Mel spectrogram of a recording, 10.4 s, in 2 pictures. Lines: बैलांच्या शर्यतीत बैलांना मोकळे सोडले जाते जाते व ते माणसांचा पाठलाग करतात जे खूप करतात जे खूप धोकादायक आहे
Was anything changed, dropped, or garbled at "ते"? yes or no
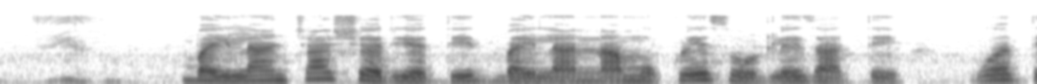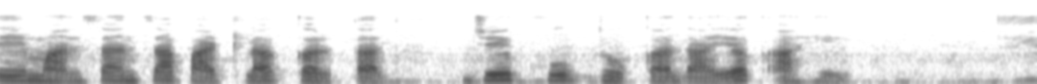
no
